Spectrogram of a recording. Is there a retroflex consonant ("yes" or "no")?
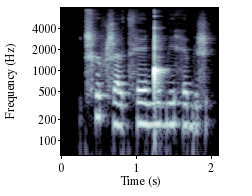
yes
